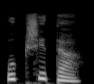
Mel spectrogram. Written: ಉಕ್ಷಿತ

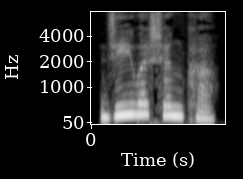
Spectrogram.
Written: ಜೀವಶಂಖ

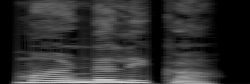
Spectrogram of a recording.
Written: ಮಂಡಲೀಕ

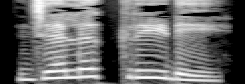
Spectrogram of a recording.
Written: ಜಲಕ್ರೀಡೆ

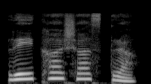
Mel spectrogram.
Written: ರೇಖಾಶಾಸ್ತ್ರ

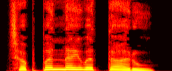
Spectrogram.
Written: ಛಪ್ಪನ್ನೈವತ್ತಾರು

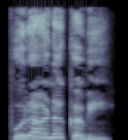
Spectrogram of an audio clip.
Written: ಪುರಾಣಕವಿ

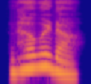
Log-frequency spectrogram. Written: ಧವಡ

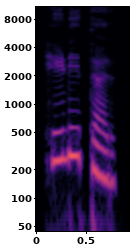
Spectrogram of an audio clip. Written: ಹಿಡಿತರ್

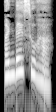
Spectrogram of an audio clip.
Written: ಅಡ್ಡಯಿಸುಹ

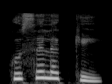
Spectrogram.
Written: ಕುಸಲಕ್ಕಿ

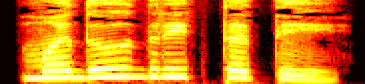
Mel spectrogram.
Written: ಮದೋದ್ರಿಕ್ತತೆ

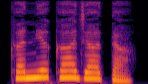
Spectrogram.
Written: ಕನ್ಯಕಾಜಾತ

